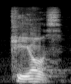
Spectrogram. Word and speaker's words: chaos: It's not far-fetched that it is option C, chaos.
